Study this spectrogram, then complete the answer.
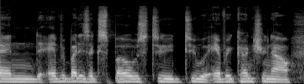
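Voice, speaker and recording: A man at medium pitch with a Portuguese accent. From Brazil, São Paulo. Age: 30s. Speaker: TV director. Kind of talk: casual interview chat.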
